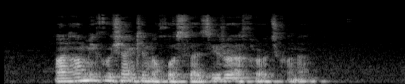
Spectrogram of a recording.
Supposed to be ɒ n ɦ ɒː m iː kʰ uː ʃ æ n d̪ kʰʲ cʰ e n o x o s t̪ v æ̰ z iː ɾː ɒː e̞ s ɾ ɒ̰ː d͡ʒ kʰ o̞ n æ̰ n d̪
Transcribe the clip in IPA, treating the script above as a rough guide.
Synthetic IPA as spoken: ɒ n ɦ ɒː m iː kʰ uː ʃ æ n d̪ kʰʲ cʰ e n o x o s t̪ v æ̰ z iː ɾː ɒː e̞ x ɾ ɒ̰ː d͡ʒ kʰ o̞ n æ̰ n d̪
